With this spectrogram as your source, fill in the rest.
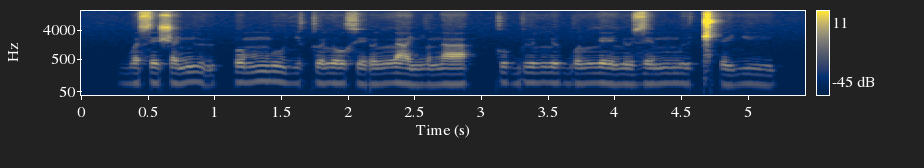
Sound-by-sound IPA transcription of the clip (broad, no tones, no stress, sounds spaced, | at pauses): b ɐ s e ʃ a ɲ ʉ | o mː u ʎ ɐ k ɵ l o x e ɾ ɵ lː a ɲ o n a | k u b ʉ lː ʉ b o lː e l ʉ z e mː ɨ ǁʰ e ʎ i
